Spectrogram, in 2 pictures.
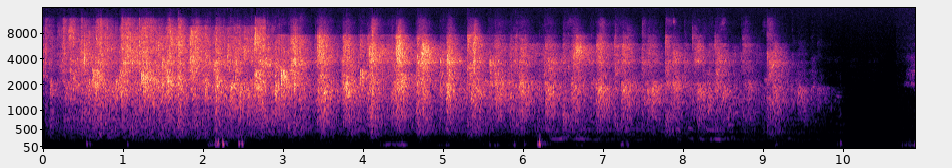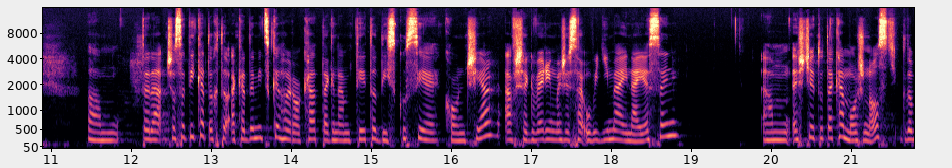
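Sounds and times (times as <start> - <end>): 
audience applause: 0.0 - 10.0
speech: 11.6 - 19.0, 19.9 - 21.7.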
